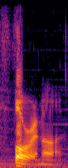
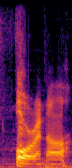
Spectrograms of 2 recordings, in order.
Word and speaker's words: Thorinar: We're also going to make a point of trying to pronounce the TH properly sound of Thorinar, not Foreigner, like I did last time.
